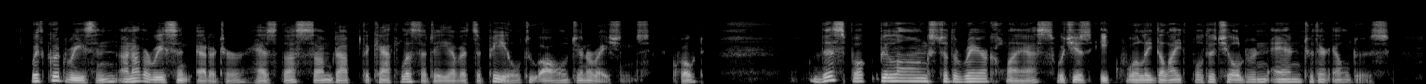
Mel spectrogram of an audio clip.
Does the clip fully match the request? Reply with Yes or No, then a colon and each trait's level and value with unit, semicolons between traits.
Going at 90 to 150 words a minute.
Yes: average, 145 wpm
